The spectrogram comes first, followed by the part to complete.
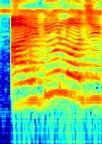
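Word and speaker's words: ideology: Audio, यहाँ से audio निकल कर आया, और LOGY यानी कि लॉजी।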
